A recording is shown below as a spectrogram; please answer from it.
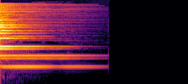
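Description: Bell-ding sound effect for a notification bell, a bright metallic ring with several tones that fades away and stops about a second and a half in.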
